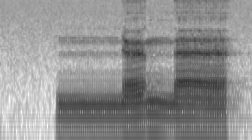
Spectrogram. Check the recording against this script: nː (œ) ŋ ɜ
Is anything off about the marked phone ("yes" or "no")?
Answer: no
